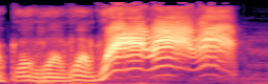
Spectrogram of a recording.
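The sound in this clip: A voice imitates a cat's meow. A short low vocal phrase comes first, then a loud, high, whining meow that rises and holds for about a second before stopping abruptly.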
